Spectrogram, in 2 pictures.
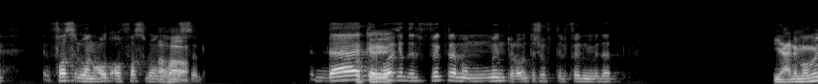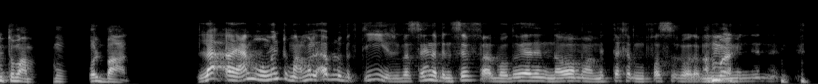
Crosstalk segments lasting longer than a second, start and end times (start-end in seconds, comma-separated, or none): none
